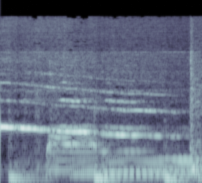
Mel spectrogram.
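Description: Free-improvised music from voice, alto saxophone, electric bass and drums: a high held note slides slowly downward over sustained electric bass notes and low drum thumps.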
